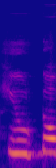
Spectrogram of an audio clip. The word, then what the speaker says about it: Kyoto: तो एक आया था क्योटो प्रोटोकॉल। ठीक है, नाम सुना आपने कहीं? KYOTO, क्यूटो ही प्रोनाउंस करते हैं इसको, प्रोटोकॉल। अगर कोई कुछ और प्रोनाउंस करता है तो पता नहीं।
